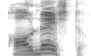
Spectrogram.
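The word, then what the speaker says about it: honest: होता है ईमानदार नेस्ट ऑनेस्ट ऑनेस्ट ओ का उच्चारण आता है इसमें एन लगता है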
